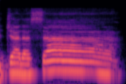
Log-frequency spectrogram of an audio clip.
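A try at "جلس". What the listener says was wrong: You have to make it longer.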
